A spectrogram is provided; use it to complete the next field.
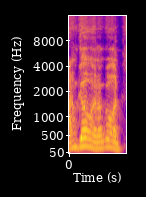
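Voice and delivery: high, frantic, freaking-out pigeon voice. Retelling a movie scene where a pigeon hides from hunters: imitating a freaking-out pigeon. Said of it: "one is, like, freaking out".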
